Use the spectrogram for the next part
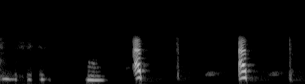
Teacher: huruf hams di sini hanya sebatas percikan napas saja. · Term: huruf ta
